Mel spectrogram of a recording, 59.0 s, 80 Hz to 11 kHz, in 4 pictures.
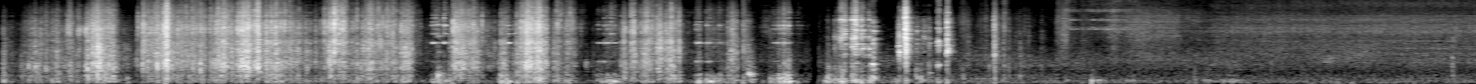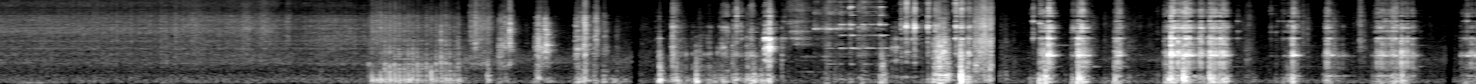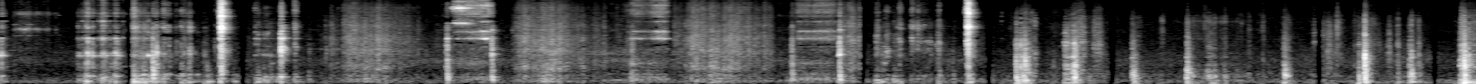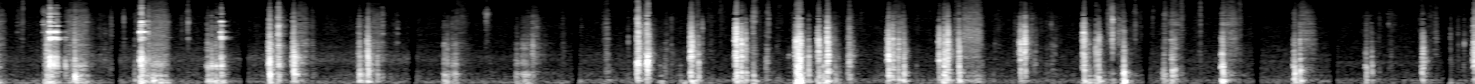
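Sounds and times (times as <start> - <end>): containers clinking and scraping: 0.0 - 11.7, 18.5 - 40.7, 41.5 - 49.8.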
